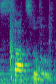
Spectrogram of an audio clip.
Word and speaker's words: subtle: 2 is pronounced as subtle so so the b is voiceless so i'm trying to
